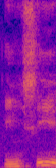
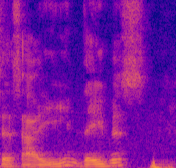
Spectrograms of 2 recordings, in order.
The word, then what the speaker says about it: Essie Davis: Jennifer Kent starring uh I didn't pronounce it right AC is Essie Davis that's that's the mother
